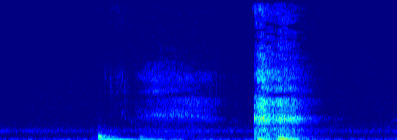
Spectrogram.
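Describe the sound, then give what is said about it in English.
A couple of short, faint coughs, one brief burst followed by a stronger, breathier one, with quiet pauses around them. “COVID cough, but I'm not next to you, so don't worry.”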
